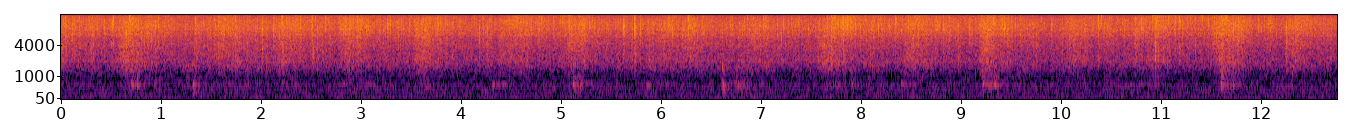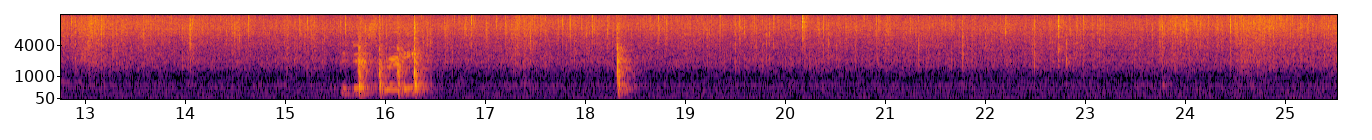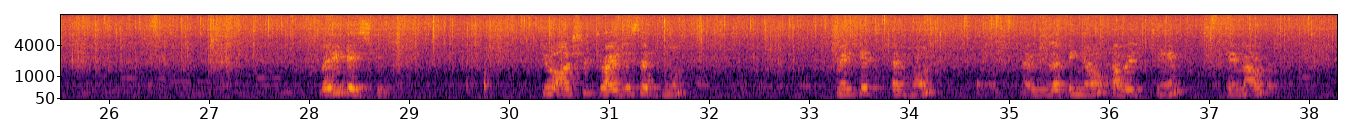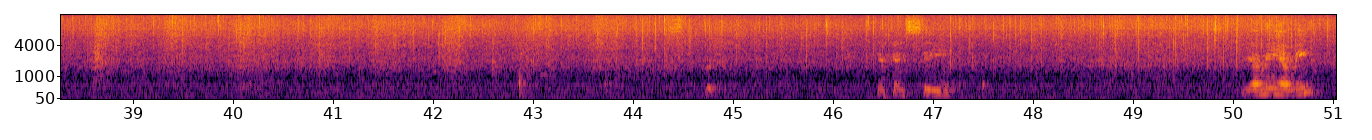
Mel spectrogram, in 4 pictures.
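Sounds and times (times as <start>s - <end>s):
rice sizzling in a skillet: 0.0s - 51.0s
wooden spatula scraping: 0.1s - 14.2s, 23.7s - 32.1s, 32.8s - 45.0s.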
